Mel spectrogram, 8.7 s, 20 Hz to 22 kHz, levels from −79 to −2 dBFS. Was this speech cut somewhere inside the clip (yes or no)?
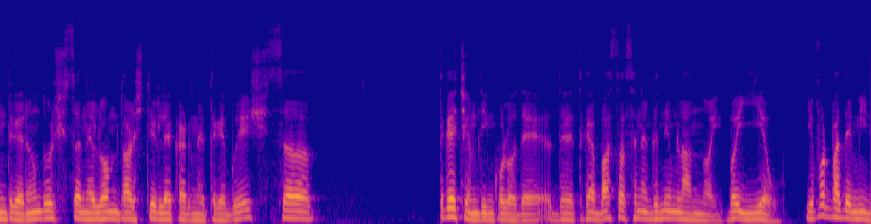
no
